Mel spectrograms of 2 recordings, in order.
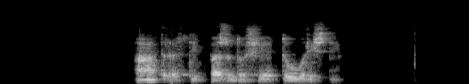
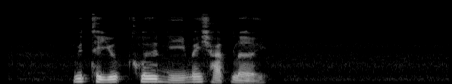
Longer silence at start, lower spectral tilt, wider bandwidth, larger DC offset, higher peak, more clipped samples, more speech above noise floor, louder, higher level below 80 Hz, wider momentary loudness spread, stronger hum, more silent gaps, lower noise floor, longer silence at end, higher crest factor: first, 1.35 s vs 0.75 s; second, -5.5 dB/octave vs -7 dB/octave; second, 7.4 kHz vs 11.5 kHz; neither; first, -2 dBFS vs -8 dBFS; neither; first, over 71 dB vs 39 dB; first, -19 LUFS vs -26 LUFS; first, -56 dBFS vs -62 dBFS; about the same, 8 LU vs 7 LU; neither; neither; first, under -90 dBFS vs -63 dBFS; second, 1.3 s vs 1.9 s; about the same, 20 dB vs 20 dB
